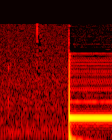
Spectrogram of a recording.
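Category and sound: signal or alarm, telephone line tone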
